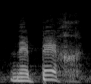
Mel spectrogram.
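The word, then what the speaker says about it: nephesh: Esta palabra alma en el hebreo es nepesh, pero la CH en el hebreo se pronuncia como J. Entonces podríamos decir nepej, con J.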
